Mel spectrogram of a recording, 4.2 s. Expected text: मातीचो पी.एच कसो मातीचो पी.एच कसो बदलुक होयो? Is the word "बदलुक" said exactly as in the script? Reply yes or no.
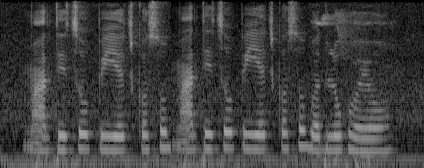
yes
